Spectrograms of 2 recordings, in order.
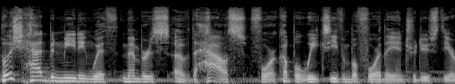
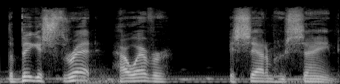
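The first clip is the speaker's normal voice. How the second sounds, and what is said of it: Not very good George W. Bush impression. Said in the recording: “I'll do my not very good Bush impersonation.”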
